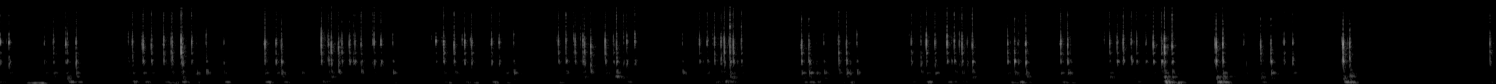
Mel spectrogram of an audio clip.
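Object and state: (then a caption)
Plastic mechanical keyboard. Fingertips of both hands type on a compact mechanical keyboard with plastic keycaps. Rapid, bright, dry clacking keystrokes come in bursts separated by short pauses, centered around 2.5 kHz, with almost no low end and no ringing after each hit.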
